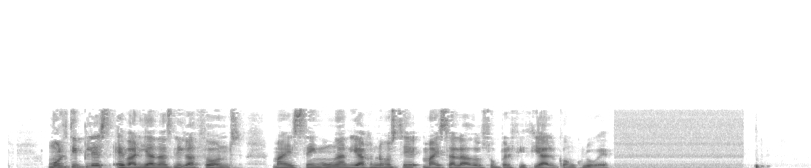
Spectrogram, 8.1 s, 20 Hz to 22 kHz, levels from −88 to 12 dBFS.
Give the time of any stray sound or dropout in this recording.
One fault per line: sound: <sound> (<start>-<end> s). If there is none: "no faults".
no faults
